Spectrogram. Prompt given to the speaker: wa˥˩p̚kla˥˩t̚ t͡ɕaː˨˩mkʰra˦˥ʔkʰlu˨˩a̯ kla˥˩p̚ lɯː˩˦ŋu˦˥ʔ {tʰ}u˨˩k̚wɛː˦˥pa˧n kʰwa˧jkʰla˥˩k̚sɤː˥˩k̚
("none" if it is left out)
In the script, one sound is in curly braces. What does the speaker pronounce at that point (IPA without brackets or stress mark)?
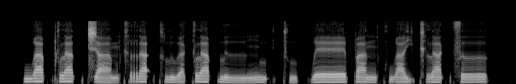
tʰ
